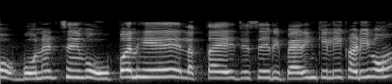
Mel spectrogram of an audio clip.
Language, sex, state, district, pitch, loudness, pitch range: Hindi, female, Madhya Pradesh, Dhar, 310 Hz, -16 LUFS, 285-335 Hz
